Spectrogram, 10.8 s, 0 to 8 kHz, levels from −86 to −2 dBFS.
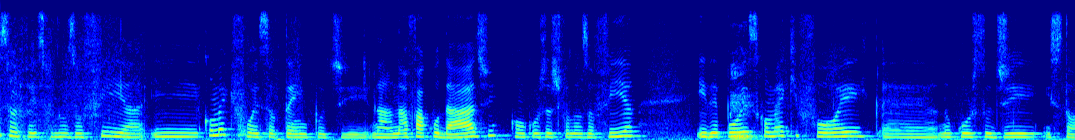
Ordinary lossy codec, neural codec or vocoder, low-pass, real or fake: none; none; 7.2 kHz; real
